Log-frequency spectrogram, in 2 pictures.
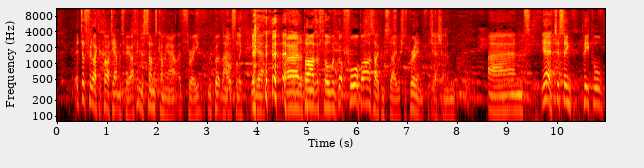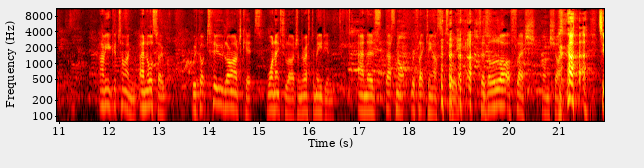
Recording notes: Live at Chesham United’s ground, The Meadow. Ahead of the charity match between Chicken City and Egg United.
